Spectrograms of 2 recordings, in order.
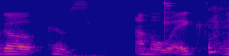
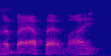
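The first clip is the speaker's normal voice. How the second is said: put-on Wisconsin accent. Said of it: "Wisconsin-y".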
